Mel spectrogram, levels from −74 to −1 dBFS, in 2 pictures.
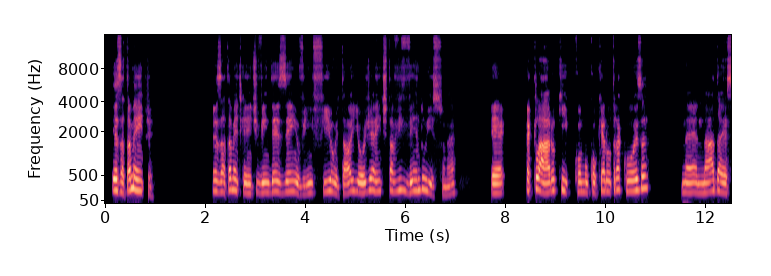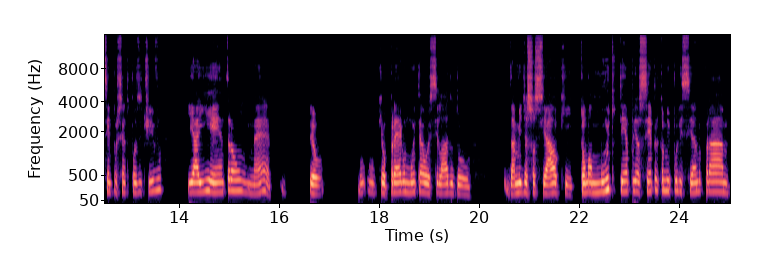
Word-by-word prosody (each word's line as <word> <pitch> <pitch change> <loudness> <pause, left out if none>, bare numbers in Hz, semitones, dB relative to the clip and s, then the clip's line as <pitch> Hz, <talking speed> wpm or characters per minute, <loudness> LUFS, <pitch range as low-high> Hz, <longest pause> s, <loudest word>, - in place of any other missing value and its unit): Exatamente! 205 +1 +4 1.2
Exatamente, 195 +2 0
o - - -18
que - - -1
a - - +4
gente 160 +2 -2
via 170 +1 +2
em 175 - +1
desenho, 185 0 0
via 145 +2 -7
em 170 +1 0
filme 180 0 -3
e - - -12
tal, 160 +6 0
e 195 -2 -3
hoje 170 +5 +3
a 205 - +1
gente 190 -1 -4
está 200 - -1
vivendo 200 +2 -2
isso, 145 -6 -4
né. 145 +5 -7 0.7
É 160 0 +3 0.4
é - - +3
claro 200 -3 +6
que 185 -6 -4
como 180 -1 -2
qualquer 190 +3 -1
outra 195 +4 -1
coisa, 210 +5 +1 0.6
né, 170 0 0
nada 175 +5 0
é 165 - +2
100% 175 -1 -4
positivo, 180 +5 -4 0.5
e 175 +1 +4
aí 180 +3 +3
entram, 185 +2 0
né, 165 +3 -4 0.8
eu 150 -2 +2 0.7
o 340 0 -8
o - - -22
que - - 0
eu 160 - +3
prego 175 +1 +2
muito 170 +1 -2
é 180 - +2
o 165 - +4
esse 155 - -2
lado 160 0 0
do 145 -3 -4 0.6
da 150 -1 -2
mídia 170 +1 +3
social 160 0 +3
que 140 -4 -9
toma 170 +1 +4
muito 180 +7 +2
tempo 185 0 -1
e - - +2
eu 180 - 0
sempre 185 +4 -1
estou 195 +1 -4
me 195 0 -1
policiando 180 -3 -2
pra 180 -1 +2
175 Hz, 155 wpm, -21 LUFS, 165-195 Hz, 1.2 s, claro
